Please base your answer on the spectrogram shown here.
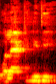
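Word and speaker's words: volatility: The relative relative वॉलेटिलिटी ऑफ the benchmark और relative वॉलेटिलिटी वॉलेटिलिटी ऑफ the benchmark वॉलेटिलिटी सही pronunciation है यानी ठीक है जो है ये relative वॉलेटिलिटी वॉलेटिलिटी ऑफ the benchmark ये भी एक फैक्टर है.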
